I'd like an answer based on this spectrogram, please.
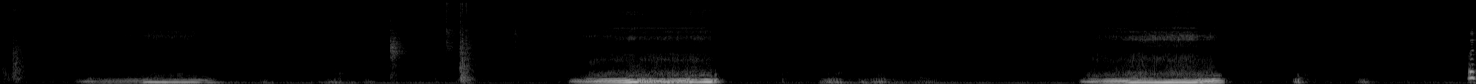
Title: LISTEN 🎶 😄📢🎷WHO SAID THAT THE DOGS (BABY-DO) DON'T SNORE????....😁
